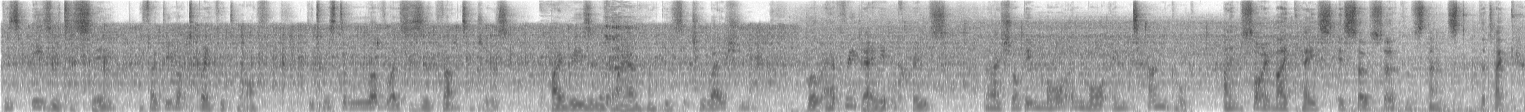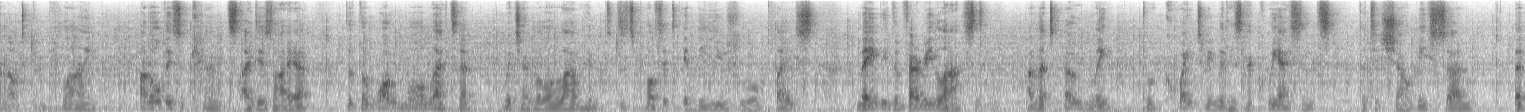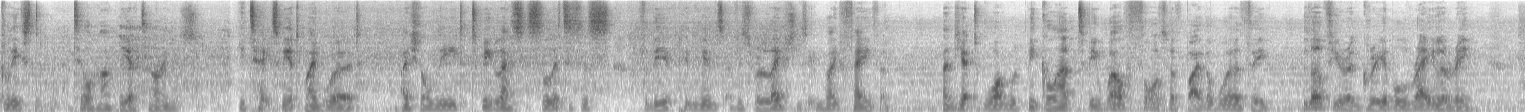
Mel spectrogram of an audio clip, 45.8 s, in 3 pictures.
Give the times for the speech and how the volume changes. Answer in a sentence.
You can hear the speech from 0.0 to 45.7 s, at a steady volume.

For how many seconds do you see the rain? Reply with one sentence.
You can hear the rain for 46 seconds altogether.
